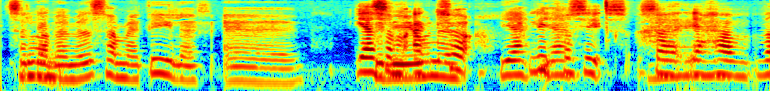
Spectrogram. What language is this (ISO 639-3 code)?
dan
